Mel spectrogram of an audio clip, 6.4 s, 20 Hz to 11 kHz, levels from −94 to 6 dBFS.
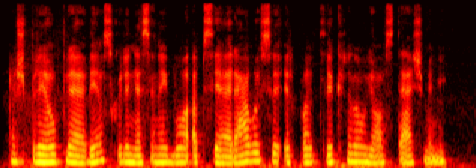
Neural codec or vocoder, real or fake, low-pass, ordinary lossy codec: codec, 24 kHz, 6 kbps, HILCodec; fake; 9.9 kHz; MP3, 64 kbps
